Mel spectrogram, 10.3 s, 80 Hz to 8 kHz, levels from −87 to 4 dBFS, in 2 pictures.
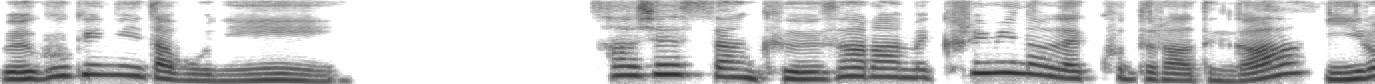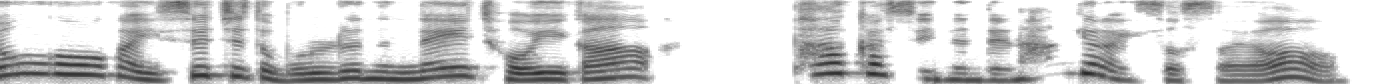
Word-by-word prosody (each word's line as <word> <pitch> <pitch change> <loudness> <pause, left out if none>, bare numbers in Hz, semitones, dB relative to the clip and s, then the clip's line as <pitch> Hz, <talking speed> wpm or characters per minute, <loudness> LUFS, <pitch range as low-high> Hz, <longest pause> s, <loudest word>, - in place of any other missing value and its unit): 외국인이다 280 +4 +2
보니 165 -1 -4 0.9
사실상 300 -4 +1
그 205 -1 +1
사람의 265 -2 -1
criminal 370 -3 +3
record라든가 200 - 0
이런 290 - +1
거가 320 -5 +3
있을지도 245 - 0
모르는데 210 +8 0
저희가 195 +6 +2 0.5
파악할 360 0 +3
수 310 -9 -6
있는 180 -2 -6
데는 170 +1 -8
한계가 345 - -1
있었어요. 170 - -4
225 Hz, 355 characters per minute, -22 LUFS, 185-300 Hz, 0.9 s, criminal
